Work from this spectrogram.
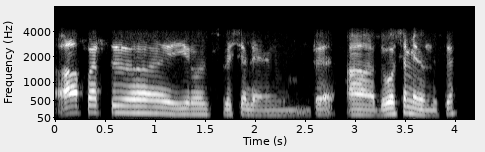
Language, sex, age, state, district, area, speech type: Telugu, male, 18-30, Telangana, Jangaon, rural, conversation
